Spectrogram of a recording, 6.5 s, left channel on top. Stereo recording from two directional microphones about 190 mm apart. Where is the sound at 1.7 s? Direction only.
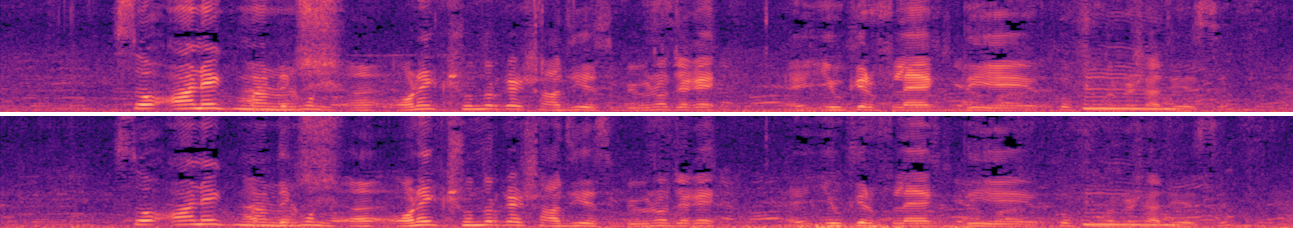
55° right (ahead or behind).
